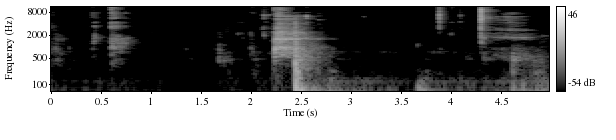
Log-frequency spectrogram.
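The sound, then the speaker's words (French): Quiet mouth clicks, then a brief splashy burst and low rumbling as someone takes a small sip of water and swallows. No one speaks. “Alors aujourd'hui, je voulais, attendre une petite seconde, je vais prendre une petite gorgée d'eau”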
